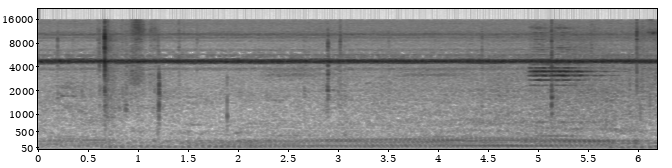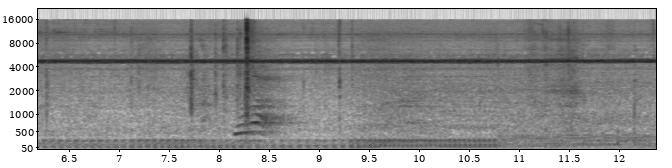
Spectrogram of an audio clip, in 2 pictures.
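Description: The indoor fan motor of a Funiki air conditioner runs on the test bench with a low, steady hum. The hum stops about eleven seconds in. A short beep sounds about five seconds in.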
